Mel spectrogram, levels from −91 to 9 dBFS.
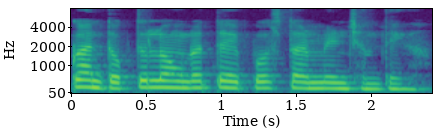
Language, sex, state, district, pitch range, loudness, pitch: Wancho, female, Arunachal Pradesh, Longding, 200-230 Hz, -15 LUFS, 215 Hz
